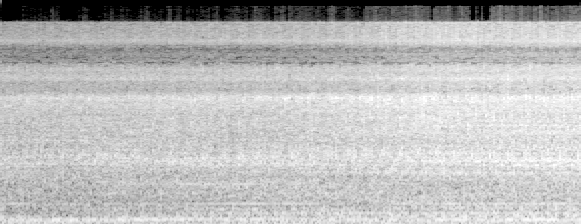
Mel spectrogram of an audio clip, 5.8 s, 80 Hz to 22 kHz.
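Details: 2005 LLY Duramax diesel after rebuilding the leaking factory fuel filter housing and priming fuel lines, started to check for leaks; even diesel clatter at idle, steady beat, no misses or stumbles; normal idle.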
